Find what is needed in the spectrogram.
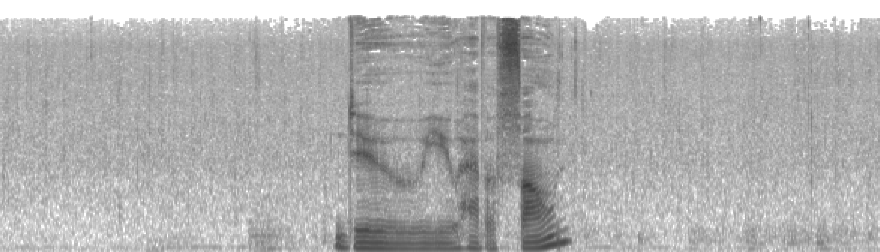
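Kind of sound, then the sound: nature, rain falling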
